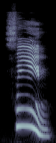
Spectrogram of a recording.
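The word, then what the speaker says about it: scene: सीन, अगर मैं कहूं कि सी की साउंड नहीं है इसमें, तो वर्ड क्या है, सीन।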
